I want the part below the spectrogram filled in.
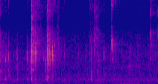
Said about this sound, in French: Je vais juste écrire Sivir Go Bot.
